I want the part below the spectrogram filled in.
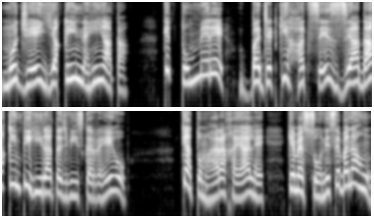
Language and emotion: Urdu, angry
